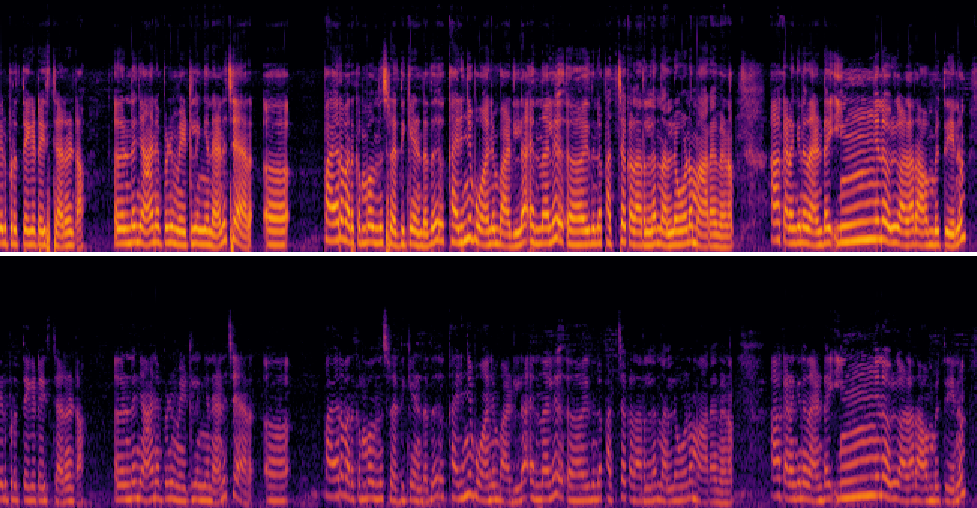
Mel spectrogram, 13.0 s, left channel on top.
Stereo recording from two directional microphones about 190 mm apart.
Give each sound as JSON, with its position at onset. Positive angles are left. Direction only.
{"t": 0.0, "sound": "a woman's voice", "side_deg": 50}
{"t": 11.3, "sound": "speech", "side_deg": 25}
{"t": 11.6, "sound": "speech", "side_deg": 40}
